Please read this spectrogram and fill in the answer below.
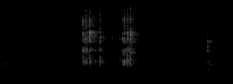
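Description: Go stones clicking onto a wooden Go board as they are placed, a quick cluster of several sharp clicks about a second in.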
